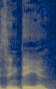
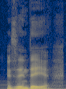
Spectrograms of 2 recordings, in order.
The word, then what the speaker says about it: Zendaya: É Zendaya. Zendaya.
